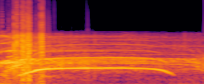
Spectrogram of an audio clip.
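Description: One person's loud drawn-out whooping cry: it swoops up, holds one high note for over a second, then drops off. A few sharp clicks sound as it begins.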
